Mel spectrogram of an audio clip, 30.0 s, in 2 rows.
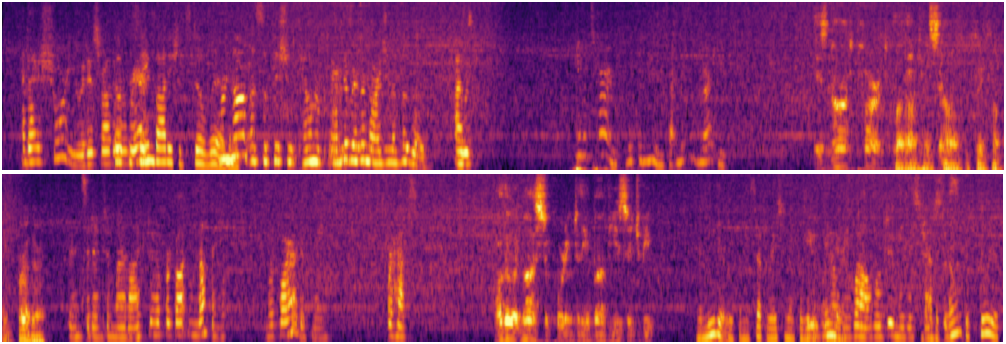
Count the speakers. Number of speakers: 7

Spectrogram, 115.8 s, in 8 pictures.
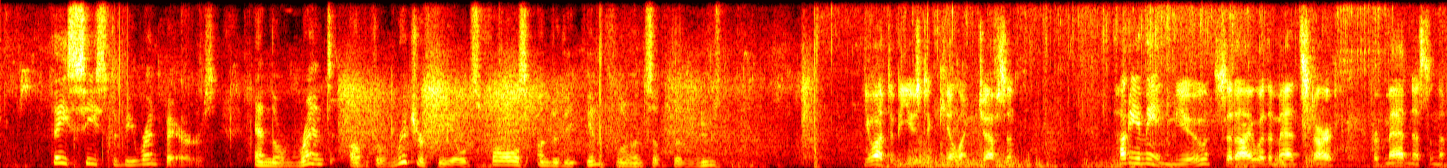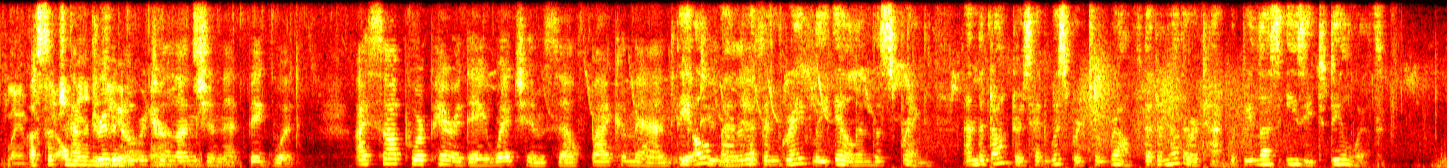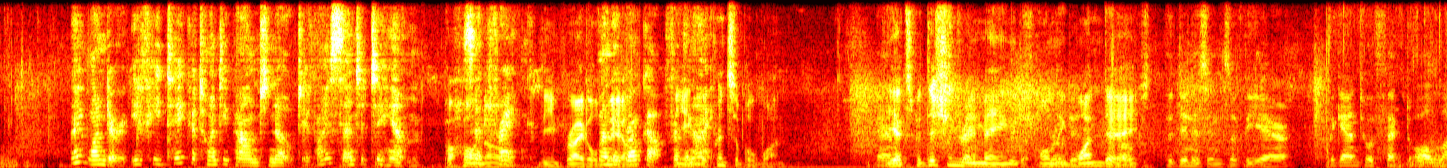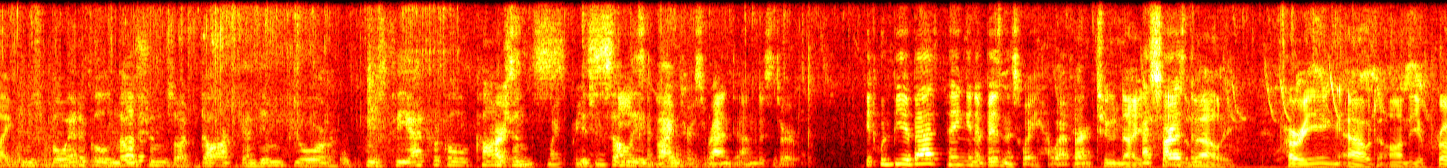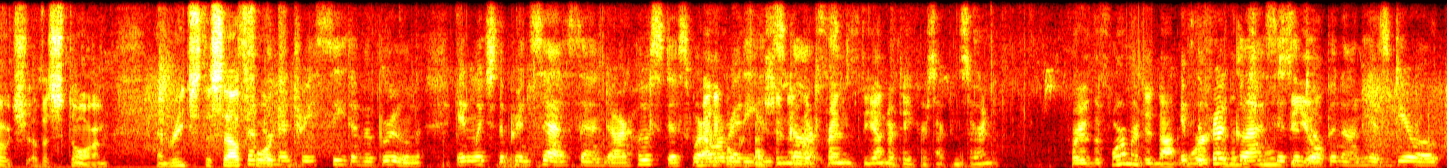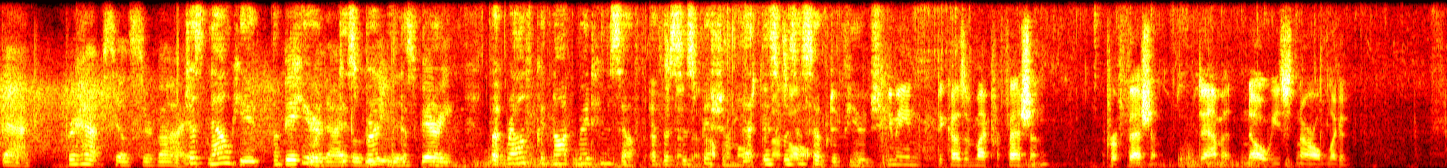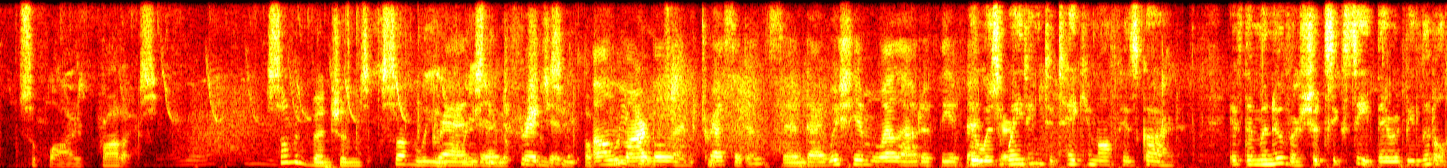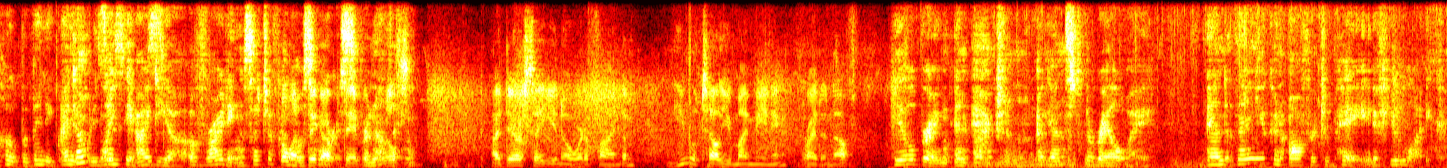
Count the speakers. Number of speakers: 10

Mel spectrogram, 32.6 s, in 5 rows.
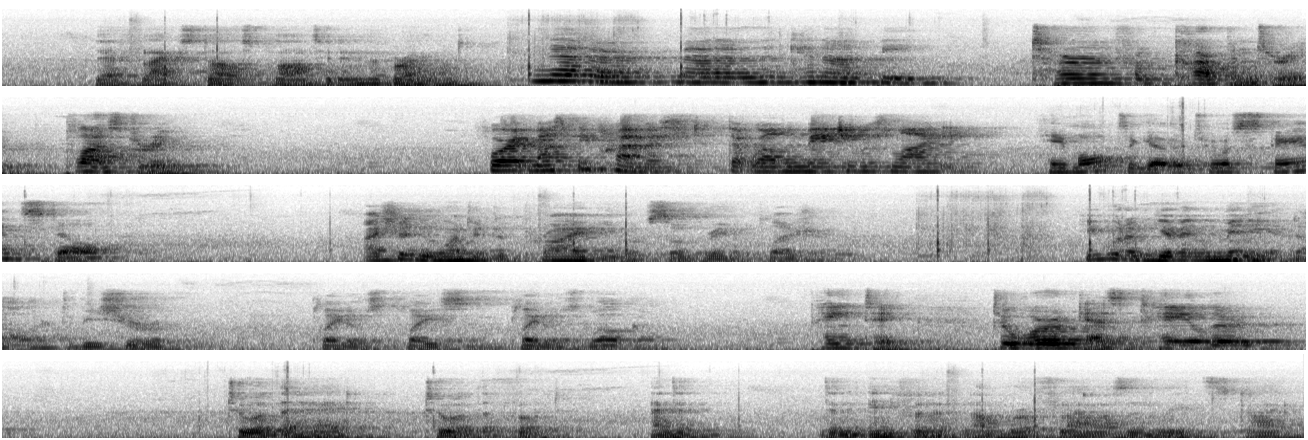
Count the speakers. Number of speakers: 6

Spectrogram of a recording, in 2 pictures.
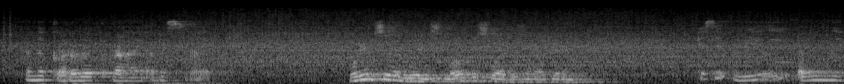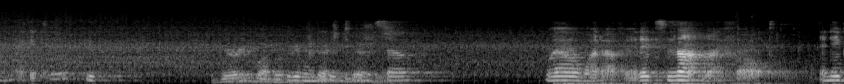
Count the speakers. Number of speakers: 2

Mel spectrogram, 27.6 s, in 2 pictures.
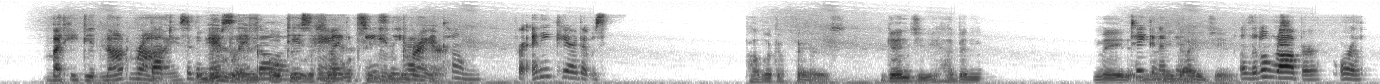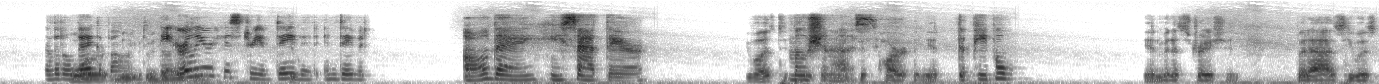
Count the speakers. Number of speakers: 3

